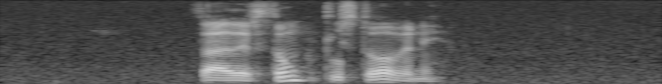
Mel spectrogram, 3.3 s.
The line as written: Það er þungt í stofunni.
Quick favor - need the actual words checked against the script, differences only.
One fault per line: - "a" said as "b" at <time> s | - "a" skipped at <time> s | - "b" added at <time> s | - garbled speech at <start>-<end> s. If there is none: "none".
none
